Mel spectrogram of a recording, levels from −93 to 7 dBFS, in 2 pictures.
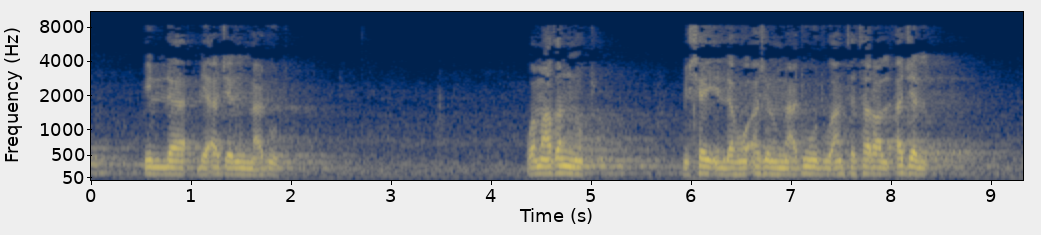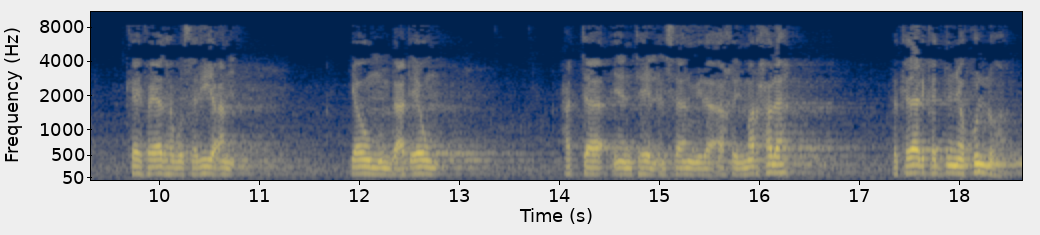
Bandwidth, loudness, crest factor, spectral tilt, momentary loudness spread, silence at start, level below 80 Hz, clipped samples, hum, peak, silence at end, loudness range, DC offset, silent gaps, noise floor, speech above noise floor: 8.8 kHz; -18 LUFS; 18 dB; -6.5 dB/octave; 20 LU; 0 s; -56 dBFS; under 0.1%; none; -2 dBFS; 0 s; 4 LU; under 0.1%; none; -47 dBFS; 30 dB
